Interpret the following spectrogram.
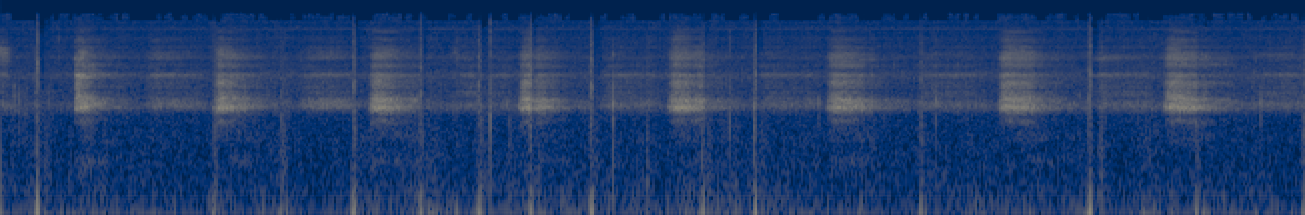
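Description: A person breathing hard and evenly, about one breath every second and a half, from the effort of walking uphill, with footsteps and light taps of a trekking pole between the breaths.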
